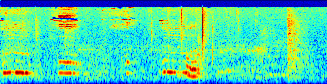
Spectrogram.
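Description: A Miniature Dachshund gives a few thin, high whines, some sliding downward, indoors.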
